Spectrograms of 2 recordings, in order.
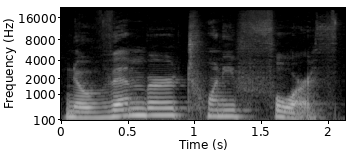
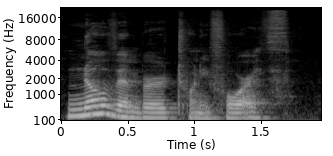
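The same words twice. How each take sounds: First: The stress falls on the day number. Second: The stress falls on the month name. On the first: The speaker calls it right. "emphasis falling on the number" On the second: The speaker calls it wrong. "instead of"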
